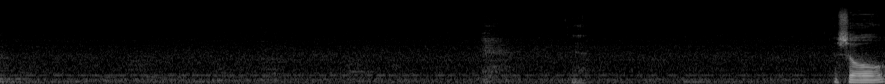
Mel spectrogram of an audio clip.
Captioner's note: Φωνές στη σάνγκα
